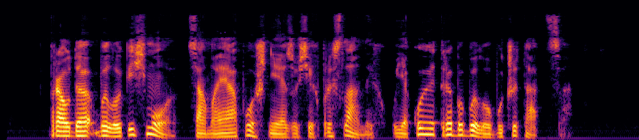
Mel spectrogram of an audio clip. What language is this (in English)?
Belarusian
